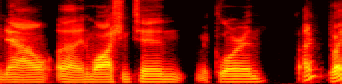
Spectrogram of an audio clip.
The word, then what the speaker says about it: McLaurin: You could say right now in Washington, McLaurin. Do I say his name right? I feel like I said. Yeah, you're good. McLaurin.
